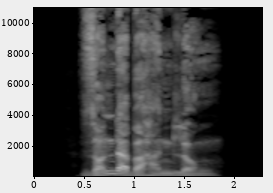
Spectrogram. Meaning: 1. special treatment 2. extermination, killing, extrajudicial execution
- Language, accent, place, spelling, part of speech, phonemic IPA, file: German, Germany, Berlin, Sonderbehandlung, noun, /ˈzɔndɐbəˌhandlʊŋ/, De-Sonderbehandlung.ogg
